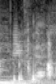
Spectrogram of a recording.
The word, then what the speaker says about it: Miwok: Southern Sierra Miwok. Miwok okay.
